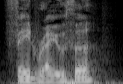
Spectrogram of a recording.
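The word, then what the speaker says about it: Feyd-Rautha: Fade Rayutha.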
